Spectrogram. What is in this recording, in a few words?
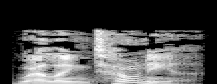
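"wellingtonia", British English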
